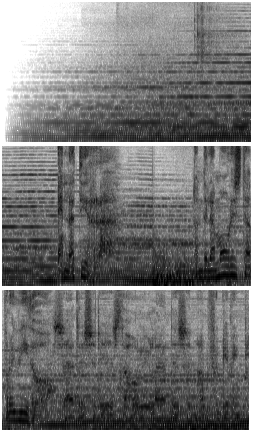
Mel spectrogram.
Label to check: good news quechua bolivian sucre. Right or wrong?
Wrong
